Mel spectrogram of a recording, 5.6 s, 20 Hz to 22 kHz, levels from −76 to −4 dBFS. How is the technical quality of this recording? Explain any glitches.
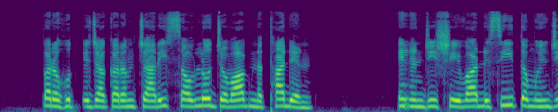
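Two short dropouts, both AAC frame loss with concealment, mar the speech, which comes through a low-delay AAC path, likely AAC-ELD, with light codec damage.

From 0.75 to 0.87 s, just before "जा कर्मचारी सवलो जवाब", and from 4.04 to 4.11 s, the decoder lost frames (a gap that fits roughly 10 ms frames) and rebuilt them from the last good spectrum with scrambled phase. Each patch sounds briefly smeared and noisy. On a spectrogram it shows as blurred, frozen bands. In the waveform it appears as a flattened envelope.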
